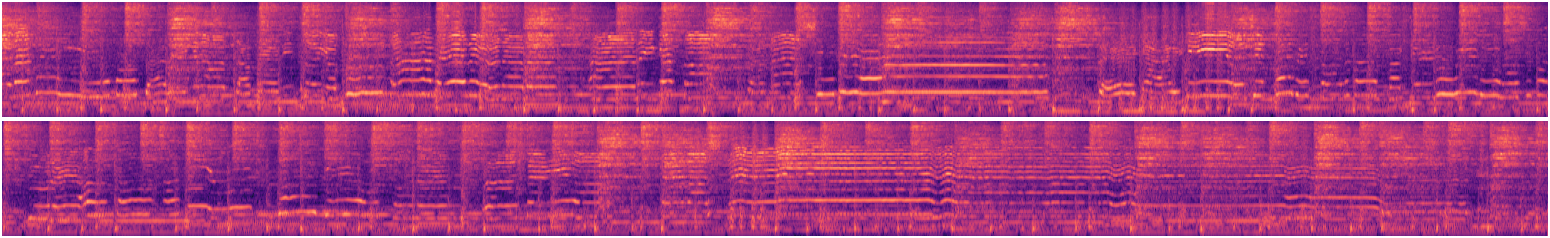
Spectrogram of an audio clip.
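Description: Live rock band playing a cover of a Japanese anime theme song: a woman sings over drum kit, electric guitar, bass guitar and keyboard.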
